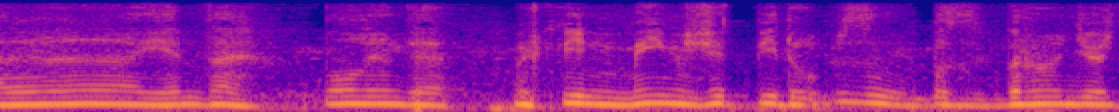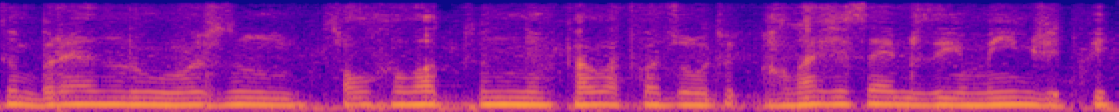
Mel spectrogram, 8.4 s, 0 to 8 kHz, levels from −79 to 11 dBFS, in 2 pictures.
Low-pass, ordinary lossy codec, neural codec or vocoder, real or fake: 7.2 kHz; none; codec, 24 kHz, 0.9 kbps, WavTokenizer, medium speech release version 2; fake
